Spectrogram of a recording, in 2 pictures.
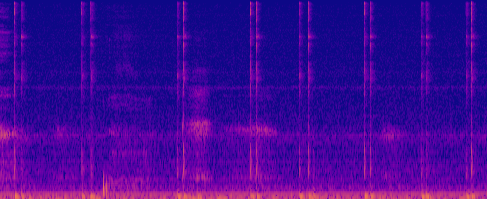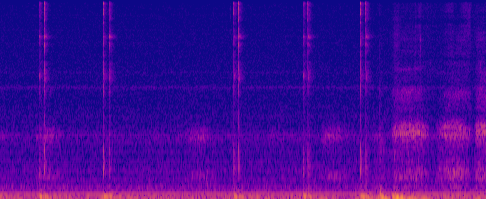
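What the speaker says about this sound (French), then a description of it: "Je clique à l'extérieur pour faire l'autre côté de la croix." Sharp computer mouse clicks while drawing in Illustrator, single and double clicks spaced irregularly over a steady low electrical hum, close and fairly quiet, with no talking.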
